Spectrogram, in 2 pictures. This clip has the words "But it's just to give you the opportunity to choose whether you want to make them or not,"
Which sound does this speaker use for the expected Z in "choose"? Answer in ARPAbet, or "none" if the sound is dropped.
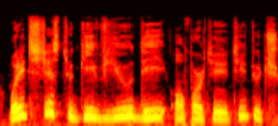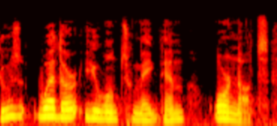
Z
